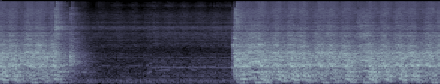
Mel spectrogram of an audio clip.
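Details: HMMWV Humvee with Duramax LBZ diesel swap, first start after FASS fuel system install: uneven starter churn, pause, more cranking, never catches; owner thinks fuel must be primed properly.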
